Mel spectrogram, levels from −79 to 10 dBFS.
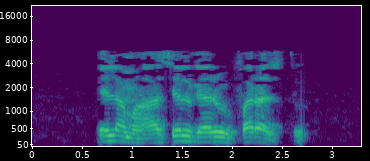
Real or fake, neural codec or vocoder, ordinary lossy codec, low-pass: real; none; MP3, 24 kbps; 7.2 kHz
